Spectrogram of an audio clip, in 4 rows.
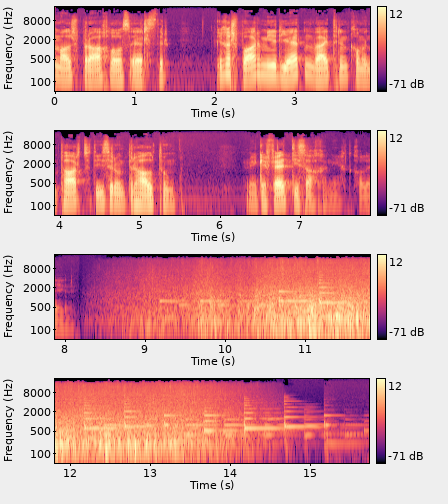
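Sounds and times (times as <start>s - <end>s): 
speech: 0.0s - 5.6s, 6.3s - 8.2s
steady hiss of rain: 8.3s - 14.6s
thunder rumbling in a thunderstorm: 8.5s - 14.6s
sustained musical tones: 9.1s - 15.7s.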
